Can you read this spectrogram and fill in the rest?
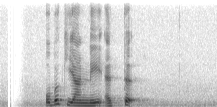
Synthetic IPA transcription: obəkijanːeːʔæt̪ːə

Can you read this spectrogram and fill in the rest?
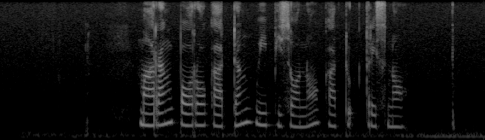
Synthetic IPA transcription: maɾaŋpɔɾɔkaɖ̥a̤ŋwib̥i̤sɔnɔkaɖ̥ʊ̤ʔt̪ɾisnɔ

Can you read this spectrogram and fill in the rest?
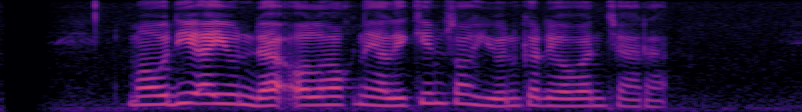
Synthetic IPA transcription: maudiajundaʔɔlɔɦɔk̚nialikɪmsɔɦiʊnkərd͡ʒawawaɲt͡ʃaɾa

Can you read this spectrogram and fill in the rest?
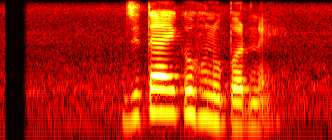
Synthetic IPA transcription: d͡zit̪aekoɦunupʌrnḛ

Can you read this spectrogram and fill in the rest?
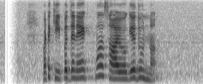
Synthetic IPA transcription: maʈəkiːpəd̪enejek̚məsaːjoːɡejəd̪unːa̰

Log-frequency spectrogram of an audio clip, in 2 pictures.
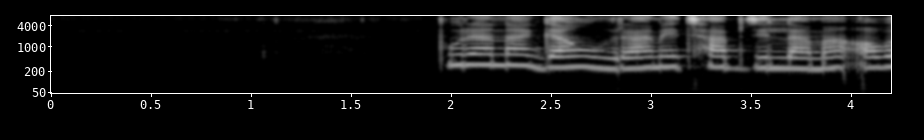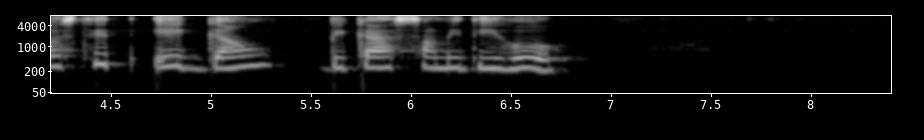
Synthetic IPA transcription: puɾanaɡaw̃ramet͡sʰap̚d͡zilːamaʔʌbʌst̪ʰit̪ek̚ɡaw̃ | bikasːʌmit̪iɦo

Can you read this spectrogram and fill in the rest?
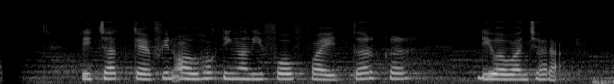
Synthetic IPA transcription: rit͡ʃart̪̚kɛfinɔlɦɔk̚diŋalifɔfajt̪ərkɨr | diwawaɲt͡ʃaɾa̰

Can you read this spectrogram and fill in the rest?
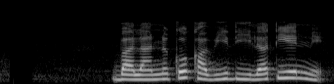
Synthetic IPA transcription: balanːəkokaʋiːəd̪iːlaːt̪ijenːe

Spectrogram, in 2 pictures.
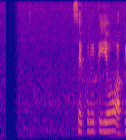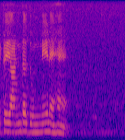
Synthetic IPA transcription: sekuɾiʈijoːapiʈəjaɳɖəd̪unːenɛɦɛː

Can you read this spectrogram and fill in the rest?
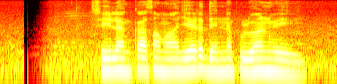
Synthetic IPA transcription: sɾiːlɐŋkaːsɐmaːd͡ʒɐjɐʈɐd̪enːɐpuluʋanʋeːʋi

